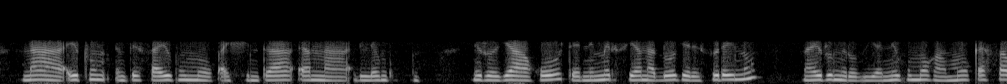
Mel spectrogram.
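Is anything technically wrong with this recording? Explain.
Yes. Throughout the speech, the sound carries Dialogic VOX ADPCM damage, and it is heavy. This coder stores each sample as a 4-bit step relative to a prediction, so when speech changes faster than the step size can follow, a gritty, granular hiss rides along with the voice. Nothing is heard above about 3.1 kHz, which fits a 6,000-sample-per-second rate at 24 kbps. Plain telephone-band filtering would sound dull but clean, without that grain tracking the speech.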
